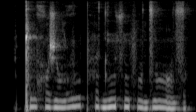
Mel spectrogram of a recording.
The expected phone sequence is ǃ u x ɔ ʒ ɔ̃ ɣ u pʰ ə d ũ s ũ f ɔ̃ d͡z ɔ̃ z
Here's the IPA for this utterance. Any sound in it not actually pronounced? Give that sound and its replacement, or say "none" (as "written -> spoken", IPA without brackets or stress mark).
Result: none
